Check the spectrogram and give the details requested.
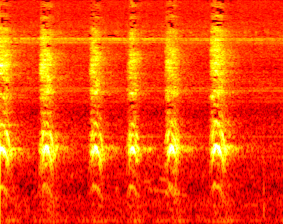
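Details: Crows squawking from trees beside a garden, phone recording; a regular series of six short, hoarse caws spaced about half a second apart, clear over a quiet background.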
